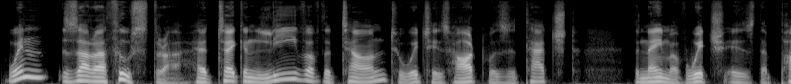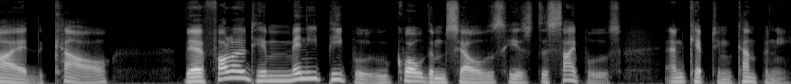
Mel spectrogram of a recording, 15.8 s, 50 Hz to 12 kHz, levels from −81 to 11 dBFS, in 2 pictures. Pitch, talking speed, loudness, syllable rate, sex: 125 Hz, 135 wpm, -21 LUFS, 4.0 syllables/s, male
